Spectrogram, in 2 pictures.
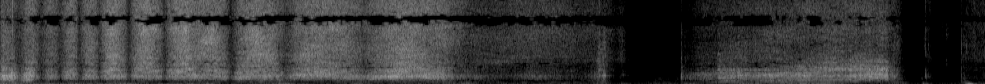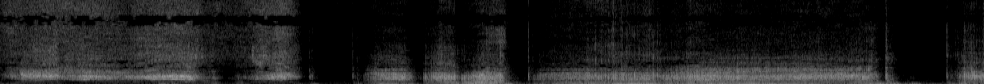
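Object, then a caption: Printed canvas on a wooden stretcher frame. Flat palms and fingers rub across the surface of a large, hollow-backed printed canvas stretched on a wooden frame. The result is a soft, bright, airy rubbing hiss in uneven strokes, broken by brief silent pauses.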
